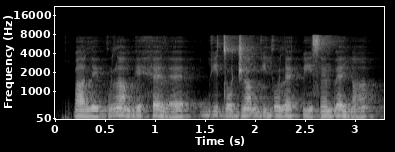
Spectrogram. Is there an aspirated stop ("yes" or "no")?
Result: no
